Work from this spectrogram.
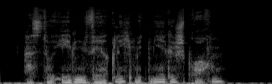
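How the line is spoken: Whisper. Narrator (German): flüstert er dem Telefon zu

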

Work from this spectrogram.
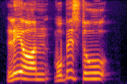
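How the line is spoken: Strong voice calling from afar. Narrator (German): rief eine kräftige Stimme aus der Ferne

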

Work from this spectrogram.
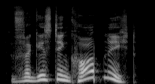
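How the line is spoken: Grandfather calling out. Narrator (German): ruft Opa

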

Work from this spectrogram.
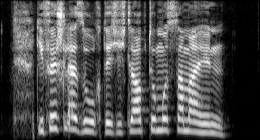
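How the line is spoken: Called out. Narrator (German): rief er

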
